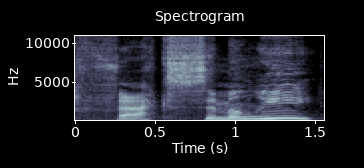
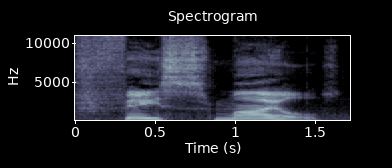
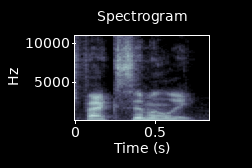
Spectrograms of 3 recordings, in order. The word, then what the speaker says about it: facsimile: going to start this video by saying it's pronounced fa simile and not face Smiles so don't so don't be like me and say face smile it's it's fa simile fa simile just just so we can you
